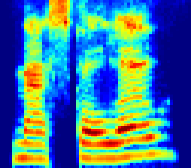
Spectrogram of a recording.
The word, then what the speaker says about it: Mascolo: Okay, my name is Christina with a K, Mascolo, M as in Mary, A-S-C-O-L-O.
